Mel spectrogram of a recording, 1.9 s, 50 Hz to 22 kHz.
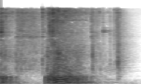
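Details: Zenoah 3800 chainsaw, unused for a long time, given starting spray: small two-stroke catches, buzzes roughly about a second, then dies; carburetor diaphragm found hardened and needing replacement.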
